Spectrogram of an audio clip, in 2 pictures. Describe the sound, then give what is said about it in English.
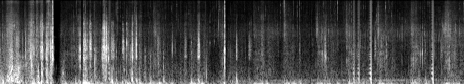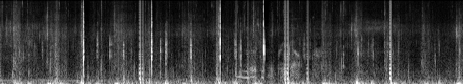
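Footsteps walking outdoors away from a tent in the morning after heavy overnight rain, forming a steady run of many crunching, scuffing steps with occasional sharper knocks. The steps stay moderately loud throughout. “Still walking back, well, leaving my tent in the morning.”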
